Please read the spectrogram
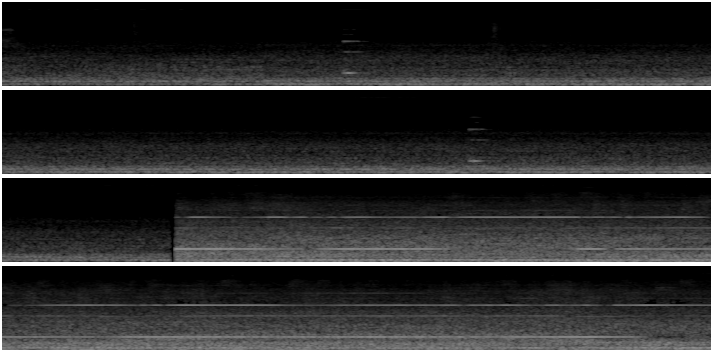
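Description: Thyssenkrupp hydraulic elevator's machinery heard from inside the car: a steady low hum, then about halfway through a sudden step to louder running with a steady whine that breaks off briefly a few times. The pump starts but fails to lift the car, which the owner puts down to a pump problem or tired, hot oil.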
